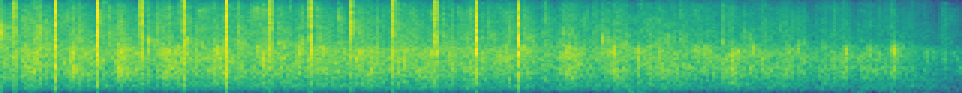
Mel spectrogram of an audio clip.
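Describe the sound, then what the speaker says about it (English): Applause rising from the audience at an associate degree nursing pinning ceremony, a dense sustained wash of many hands clapping that thins and tapers away toward the end, with a few sharp louder claps punctuating the first half. "please give another round of applause for Dr. Joe Fisher."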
